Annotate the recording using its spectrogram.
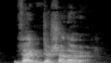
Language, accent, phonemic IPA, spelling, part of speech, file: French, Canada, /vaɡ də ʃa.lœʁ/, vague de chaleur, noun, LL-Q150 (fra)-vague de chaleur.wav
- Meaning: heat wave, hot spell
